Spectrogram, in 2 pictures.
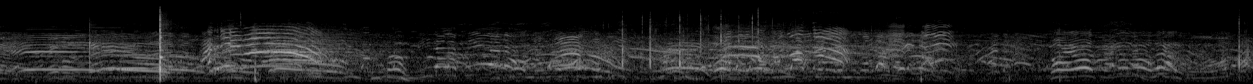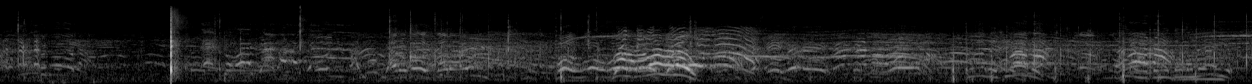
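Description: Young women shout and cheer outdoors with lively energy.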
